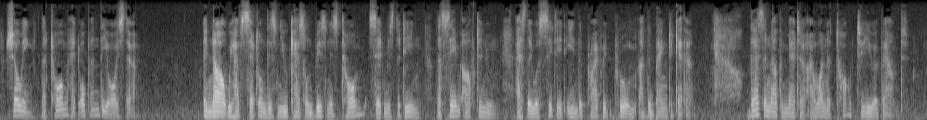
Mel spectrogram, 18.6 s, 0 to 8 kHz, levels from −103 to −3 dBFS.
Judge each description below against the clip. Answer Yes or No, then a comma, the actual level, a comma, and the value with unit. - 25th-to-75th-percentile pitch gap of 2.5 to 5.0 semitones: Yes, average, 2.8 semitones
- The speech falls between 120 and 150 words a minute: Yes, average, 140 wpm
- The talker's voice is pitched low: Yes, low, 110 Hz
